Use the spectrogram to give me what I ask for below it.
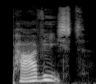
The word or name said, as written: parvis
